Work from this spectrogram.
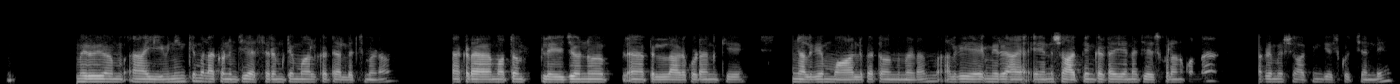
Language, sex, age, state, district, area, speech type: Telugu, male, 60+, Andhra Pradesh, Kakinada, urban, conversation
